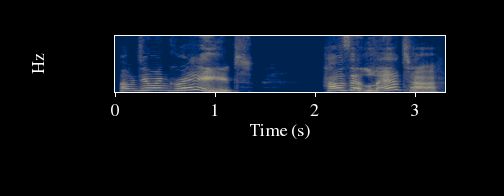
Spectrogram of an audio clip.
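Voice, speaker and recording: A woman's voice: very high-pitched, very animated, very slow, pushed and bright. A woman voice coach hosting a chatty live interview. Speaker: host and voice coach.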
